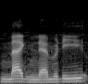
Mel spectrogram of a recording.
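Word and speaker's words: Magnemite: Haha, my Magnemity is better. Oh, yeah, so it's actually pronounced Magnemity, like Yosemite.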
